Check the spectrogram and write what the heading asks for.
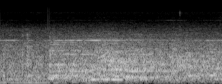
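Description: Escalator running: a steady mechanical hum with a thin high whine, the sound shifting about half a second in.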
